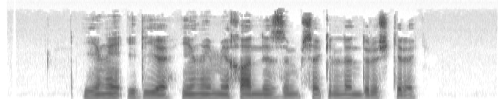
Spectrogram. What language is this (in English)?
Uyghur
